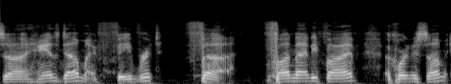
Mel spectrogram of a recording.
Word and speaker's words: pho: not faux. It's pho.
